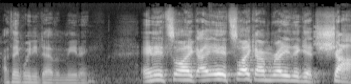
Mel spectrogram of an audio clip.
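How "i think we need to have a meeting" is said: very quiet, sorrowful, hushed half-whisper. Retelling how coworkers announce a meeting with a sad frown: imitating a sad half-whisper. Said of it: "they go and they whisper".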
